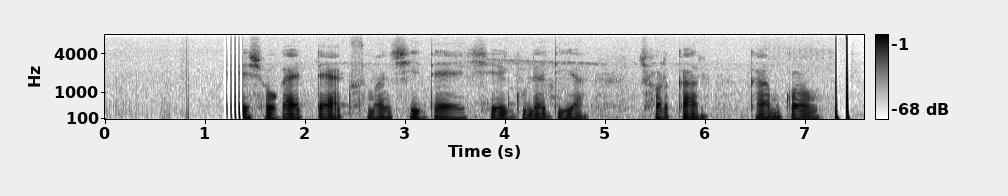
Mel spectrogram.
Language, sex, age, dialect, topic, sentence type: Bengali, male, 18-24, Rajbangshi, banking, statement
